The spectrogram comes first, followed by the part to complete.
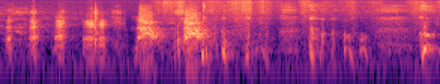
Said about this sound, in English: Who's got a dog in there?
